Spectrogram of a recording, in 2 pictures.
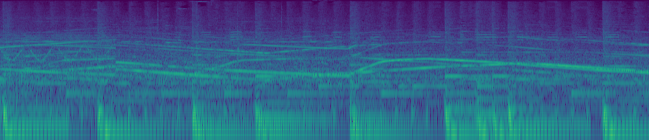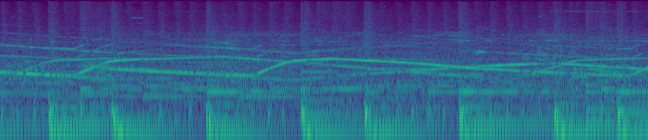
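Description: Several police sirens wailing, their pitch rising quickly and falling slowly about every two seconds, over music with a heavy steady beat.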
